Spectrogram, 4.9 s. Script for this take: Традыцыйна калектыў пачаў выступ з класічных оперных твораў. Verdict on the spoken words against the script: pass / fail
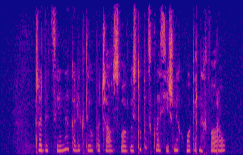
fail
